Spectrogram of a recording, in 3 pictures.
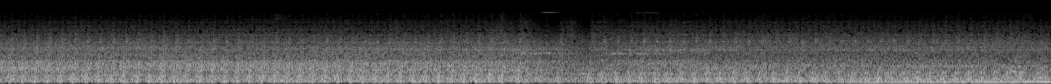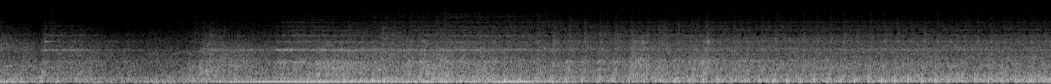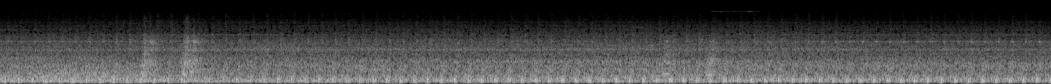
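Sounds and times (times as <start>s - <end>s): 
slightly distant construction in New York City: 0.0s - 31.5s.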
